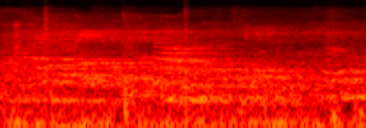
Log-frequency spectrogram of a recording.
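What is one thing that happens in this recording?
Several adults murmur quietly in a large echoing hall.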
